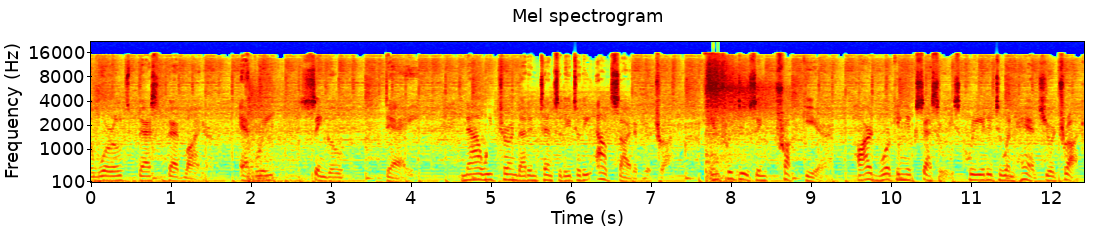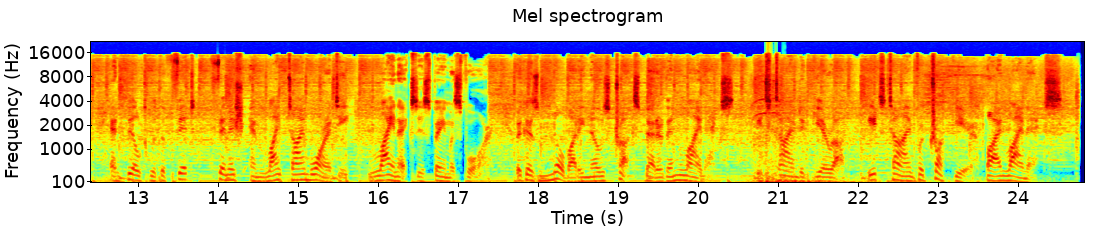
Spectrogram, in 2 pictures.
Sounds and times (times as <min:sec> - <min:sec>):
Music: 0:00.0 - 0:16.2, 0:17.4 - 0:24.8
Speech: 0:00.0 - 0:24.8.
